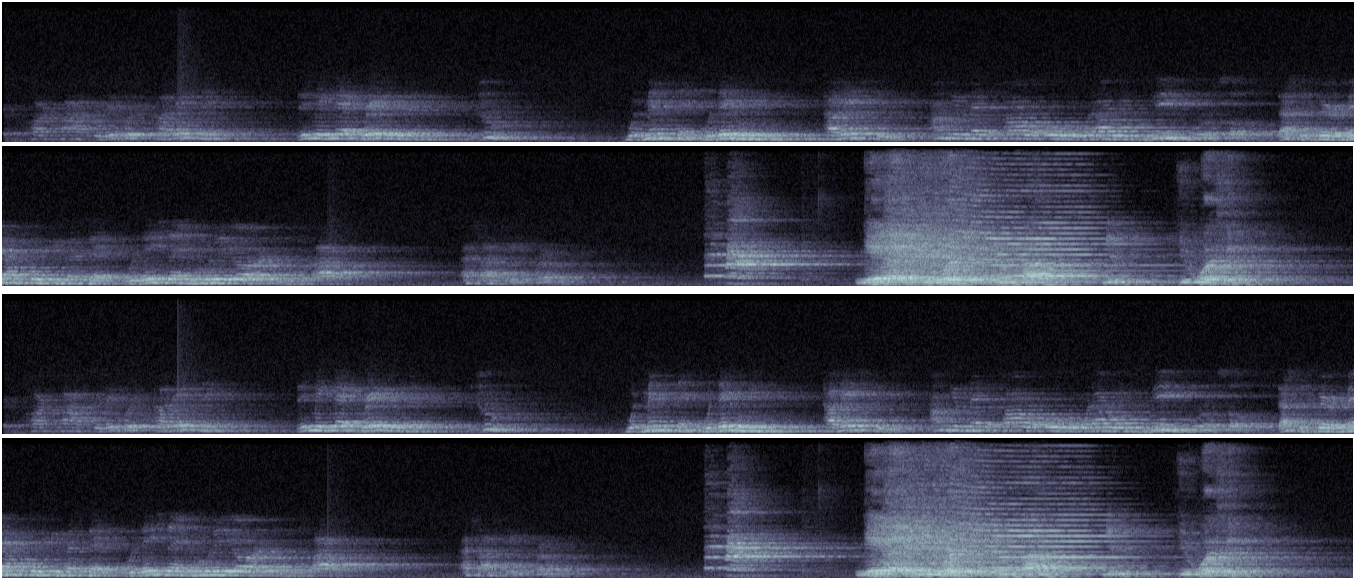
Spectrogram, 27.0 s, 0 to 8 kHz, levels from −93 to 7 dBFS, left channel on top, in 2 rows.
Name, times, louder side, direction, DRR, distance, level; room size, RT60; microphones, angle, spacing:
voice 1, 0.3-2.2 2.9-4.3 4.8-5.0 6.2-7.7 8.2-8.9 9.3-12.4 12.8-16.9 18.1-19.1, equal, 40° right, -5 dB, 1.0 m, -28 dB
voice 2, 20.5-21.1 22.3-24.4, equal, 10° right, -7 dB, 2.0 m, -25 dB
voice 3, 22.0-24.0 24.5-24.7 25.3-25.9, left 1 dB, 10° left, -7 dB, 1.4 m, -19 dB
9.4 x 5.4 x 4.2 m, 2.3 s
head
